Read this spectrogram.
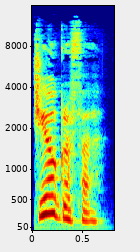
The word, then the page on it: geographer: British English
